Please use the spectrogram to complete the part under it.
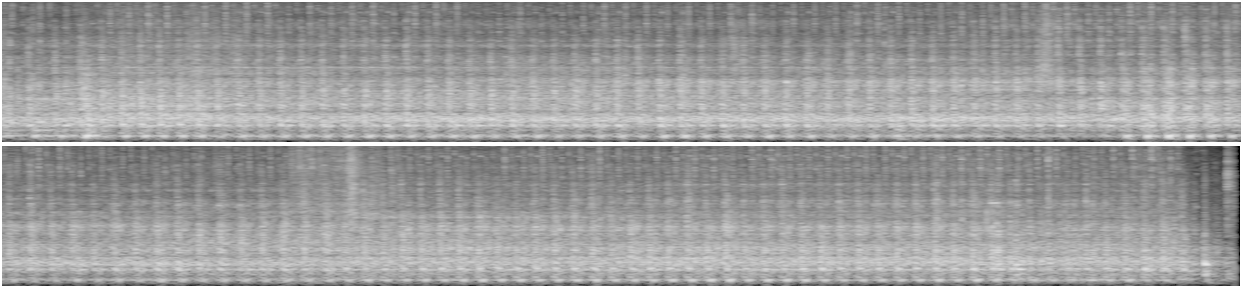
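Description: Sewing machine stitching a scalloped Christmas stocking cuff with back stitching, a steady, close, continuous mechanical whirr and rapid needle clatter running without a break for nearly twenty seconds.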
